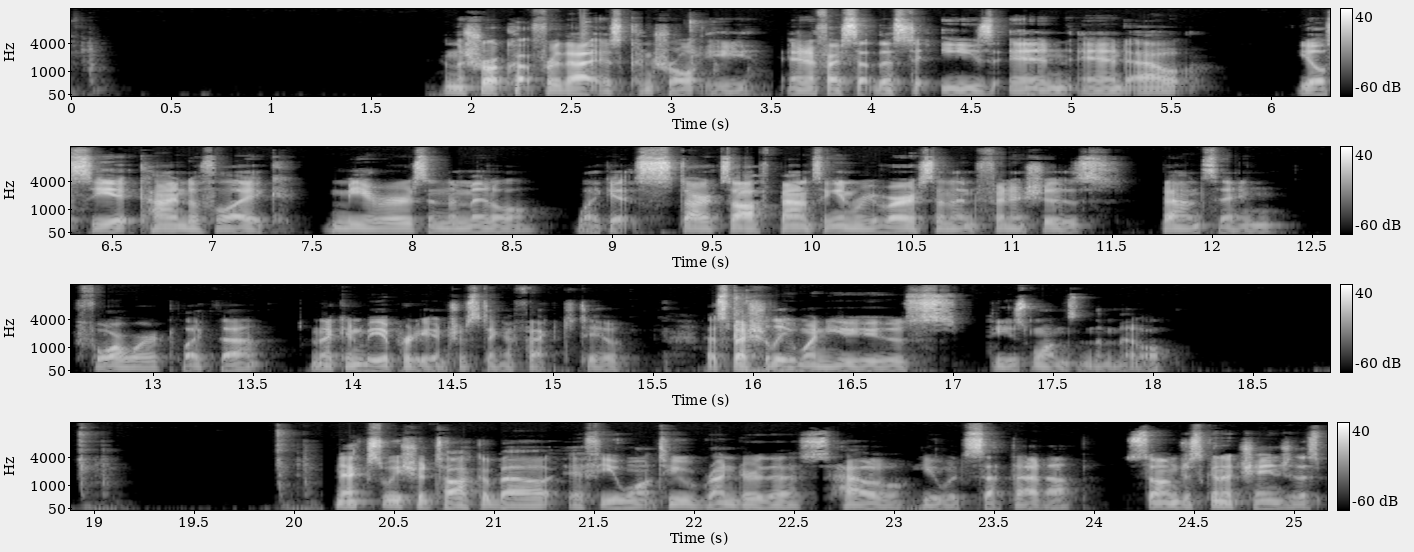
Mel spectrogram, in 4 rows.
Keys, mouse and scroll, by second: 0.0 space, 3.1 ctrl+e, 6.9 click, 13.7 space, 14.9 click, 15.9 t, 18.9 space, 19.9 space, 24.0 click.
